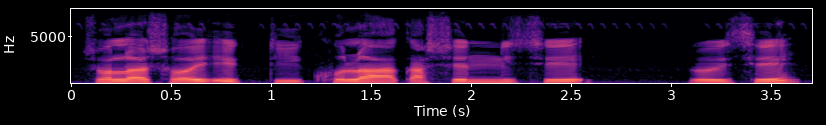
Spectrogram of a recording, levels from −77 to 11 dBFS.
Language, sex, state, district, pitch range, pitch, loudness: Bengali, male, West Bengal, Cooch Behar, 145-155 Hz, 150 Hz, -17 LUFS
